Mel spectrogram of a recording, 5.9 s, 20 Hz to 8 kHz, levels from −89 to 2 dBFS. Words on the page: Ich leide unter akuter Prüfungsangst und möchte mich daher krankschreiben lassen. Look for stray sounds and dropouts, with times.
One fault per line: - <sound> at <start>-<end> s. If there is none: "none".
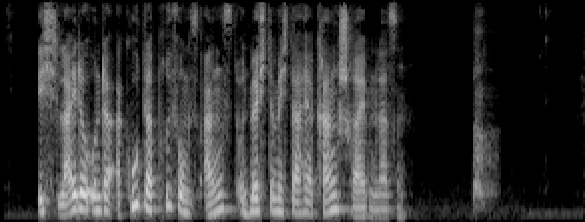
- bark at 4.7-5.0 s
